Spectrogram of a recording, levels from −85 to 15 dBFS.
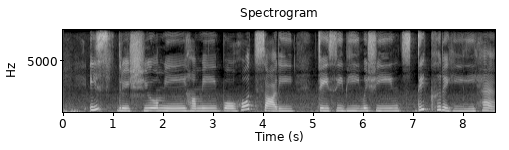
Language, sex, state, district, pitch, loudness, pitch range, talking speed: Hindi, male, Punjab, Fazilka, 230 Hz, -14 LUFS, 225-245 Hz, 75 wpm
